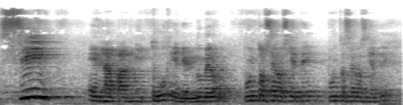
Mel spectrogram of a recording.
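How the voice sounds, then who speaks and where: Joking physics teacher in an echoey classroom. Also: male voice, on the high side, animated, a little slow, a little mellow, a little hiss or hum. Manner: jokey, asks the class questions. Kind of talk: classroom lecture. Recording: echoey room, far from mic.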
